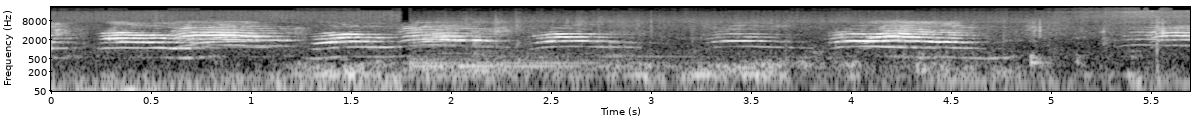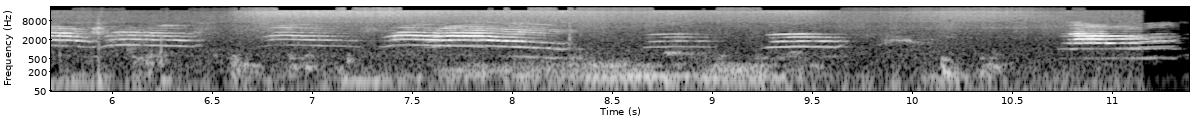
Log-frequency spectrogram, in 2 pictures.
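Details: Repeated cat meows come in clusters of two or three, high and slightly wavering, separated by short breaks, with a muffled low murmur of background noise throughout.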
